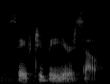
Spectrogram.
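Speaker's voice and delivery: whispered, barely there; a soft unvoiced whisper to close the thought. Real, not acted. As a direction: let it fall to a whisper. Whispered close of her point.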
